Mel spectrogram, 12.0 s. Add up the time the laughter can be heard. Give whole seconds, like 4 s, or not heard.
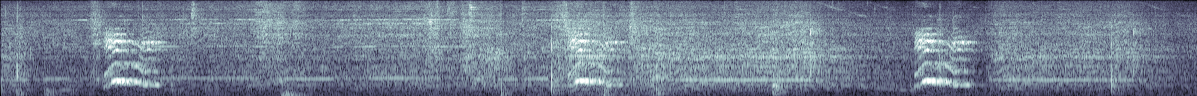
2 s.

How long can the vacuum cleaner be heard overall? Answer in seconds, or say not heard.
12 s.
